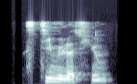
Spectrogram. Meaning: stimulation
- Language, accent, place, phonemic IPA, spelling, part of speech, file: French, France, Lyon, /sti.my.la.sjɔ̃/, stimulation, noun, LL-Q150 (fra)-stimulation.wav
